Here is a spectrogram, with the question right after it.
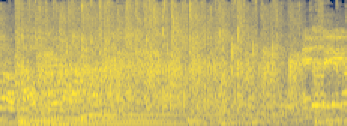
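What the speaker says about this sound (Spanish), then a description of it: "eso me ha meritado otro aplauso" An audience applauds during a conversation with Dominicans at UNESCO: continuous clapping mixed with music and voices, steady and loud, briefly dipping near the end before resuming.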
